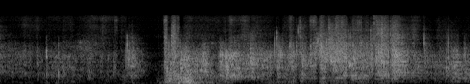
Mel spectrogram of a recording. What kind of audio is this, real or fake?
fake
